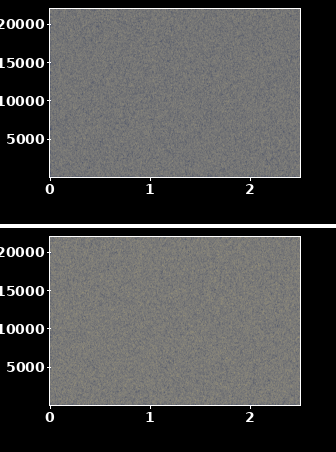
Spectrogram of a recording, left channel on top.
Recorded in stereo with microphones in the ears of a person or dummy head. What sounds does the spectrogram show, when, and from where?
Only background noise.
